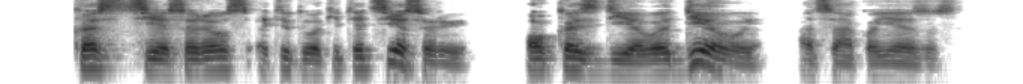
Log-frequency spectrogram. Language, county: Lithuanian, Klaipėda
